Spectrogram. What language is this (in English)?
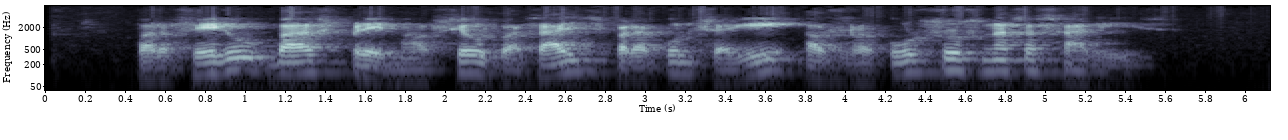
Catalan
